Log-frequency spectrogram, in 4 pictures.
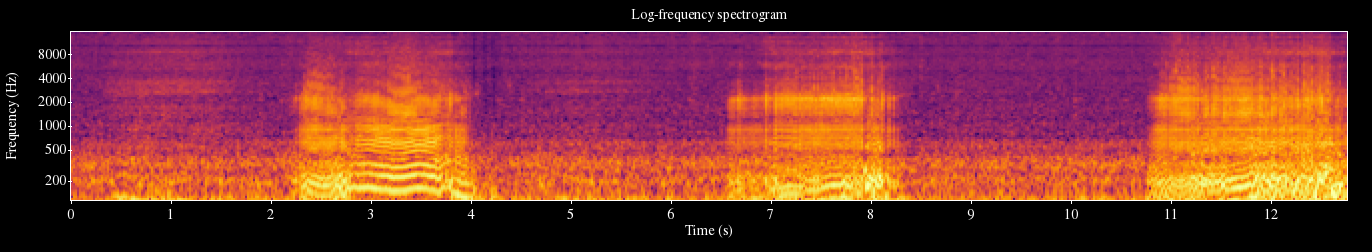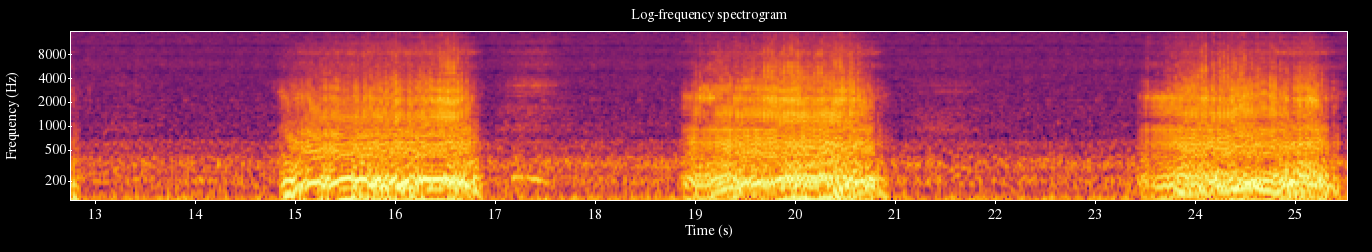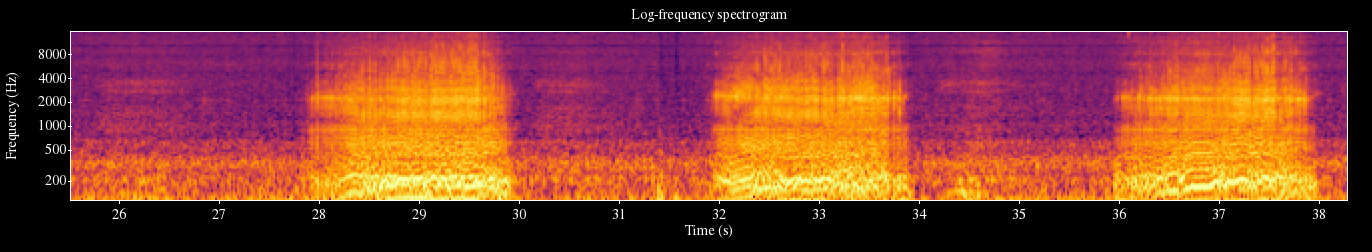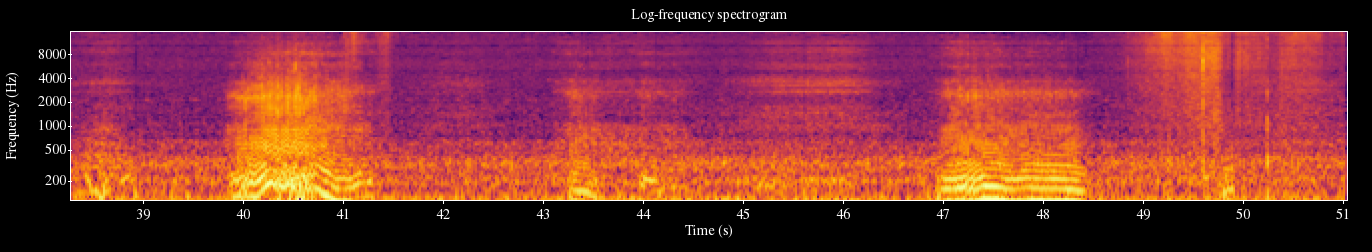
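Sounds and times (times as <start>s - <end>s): woman snoring loudly: 2.2s - 4.2s, 6.6s - 8.4s, 10.8s - 12.9s, 14.8s - 17.5s, 18.9s - 21.0s, 23.4s - 25.6s, 27.9s - 30.0s, 31.9s - 34.6s, 36.0s - 38.8s, 39.8s - 41.5s, 43.2s - 44.5s, 47.0s - 48.6s.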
